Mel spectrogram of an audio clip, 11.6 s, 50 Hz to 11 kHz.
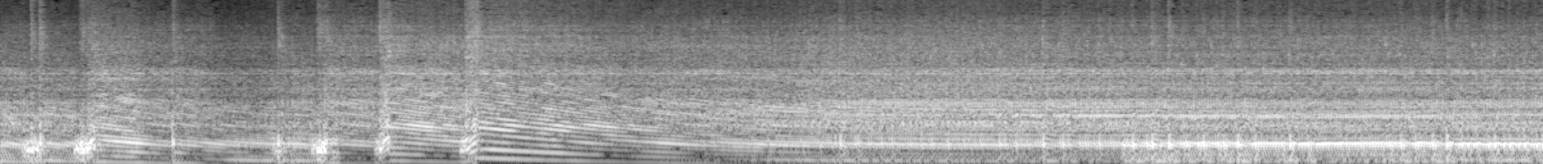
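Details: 2009 Yamaha YZ250 two-stroke, pilot air screw set correctly: sharp throttle blips, then idle hangs slightly high and eases down a tiny bit to steady ring-ding; correct mixture.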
